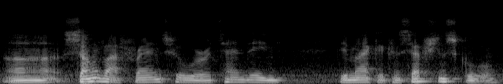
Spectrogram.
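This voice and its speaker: An older man from the United States, recalling his childhood slowly and carefully in an oral history interview. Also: on the low side, gravelly, narrow, tinny audio, a little hiss or hum. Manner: slow, measured recollection with frequent pauses.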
